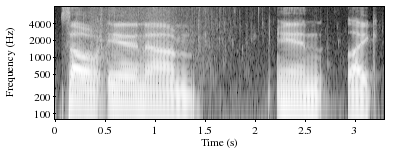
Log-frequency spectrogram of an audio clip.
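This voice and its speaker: A man's voice: mid-range voice, steady tone, drawn-out words, clear, resonant tone. A man co-hosting a casual chat show, explaining things to listeners and laughing often. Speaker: podcast co-host.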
